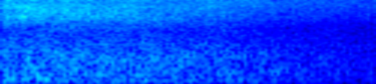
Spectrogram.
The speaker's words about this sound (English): And he picks up a stone and he throws it as the waves come in. So he goes to skip it, but the wave just hits the rock and knocks it into the wall.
